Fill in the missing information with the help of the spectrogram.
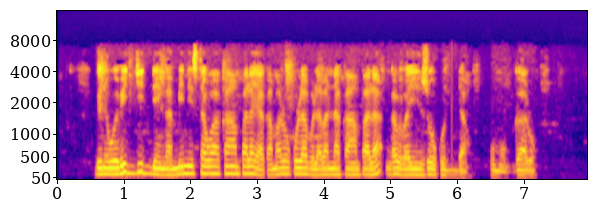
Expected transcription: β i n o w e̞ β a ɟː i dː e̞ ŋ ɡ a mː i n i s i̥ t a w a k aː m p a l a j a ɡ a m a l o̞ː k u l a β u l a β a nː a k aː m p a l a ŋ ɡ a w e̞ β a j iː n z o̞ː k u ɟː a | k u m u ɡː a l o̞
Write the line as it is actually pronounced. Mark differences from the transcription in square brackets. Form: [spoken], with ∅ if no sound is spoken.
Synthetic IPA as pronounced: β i n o w e̞ β [i] ɟː i dː e̞ ŋ ɡ a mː i n i s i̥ t a w a k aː m p a l a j a [k] a m a l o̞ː k u l a β u l a β a nː a k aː m p a l a ŋ ɡ a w e̞ β a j iː n z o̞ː k u [dː] a | k u m u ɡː a l o̞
